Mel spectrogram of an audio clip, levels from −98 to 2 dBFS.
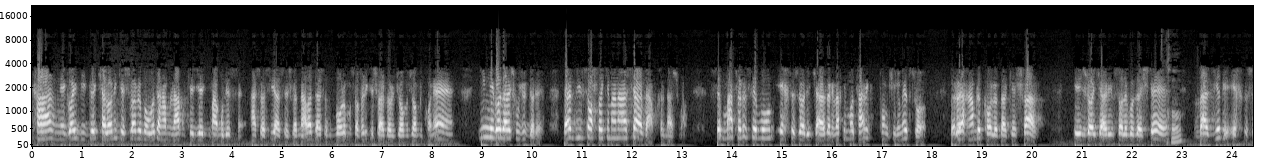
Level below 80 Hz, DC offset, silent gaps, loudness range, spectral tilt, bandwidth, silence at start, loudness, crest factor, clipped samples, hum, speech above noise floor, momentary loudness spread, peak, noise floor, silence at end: -52 dBFS; under 0.1%; none; 3 LU; -6 dB/octave; 5.4 kHz; 0.05 s; -15 LUFS; 16 dB; under 0.1%; none; 44 dB; 12 LU; 0 dBFS; -58 dBFS; 0.15 s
